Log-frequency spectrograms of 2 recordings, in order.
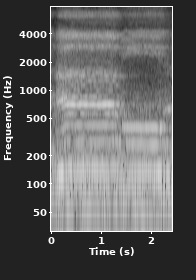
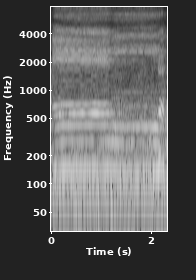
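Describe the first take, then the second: First: The first vowel is a long a. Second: The first vowel is an e sound.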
